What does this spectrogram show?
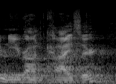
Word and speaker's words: Nero Caesar: And it turns out that if you take Nero Caesar, Neron Kaiser, as it would have been pronounced in the Greek, and if you add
